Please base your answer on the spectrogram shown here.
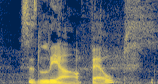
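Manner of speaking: slow, badly done, drawled ladies-man voice. Attempting a quick impression after naming The Ladies Man: Leon Phelps impression. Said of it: "I wish I could do a Leon Phelps impression".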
